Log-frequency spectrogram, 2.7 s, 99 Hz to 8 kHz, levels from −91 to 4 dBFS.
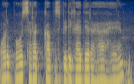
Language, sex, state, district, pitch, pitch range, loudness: Hindi, male, Arunachal Pradesh, Papum Pare, 125 Hz, 120-135 Hz, -19 LUFS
